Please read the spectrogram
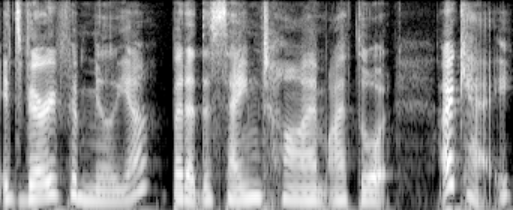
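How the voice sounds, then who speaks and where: The recording is dry and close, with no echo. A woman talks at medium pitch and a moderate pace. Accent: Australian. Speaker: film review podcast host. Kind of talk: casual film review chat.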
